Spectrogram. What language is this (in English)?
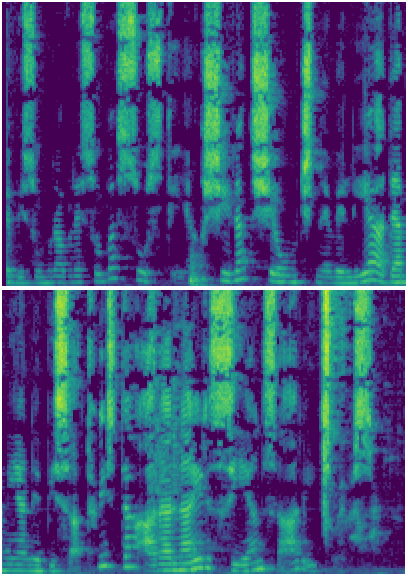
Georgian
